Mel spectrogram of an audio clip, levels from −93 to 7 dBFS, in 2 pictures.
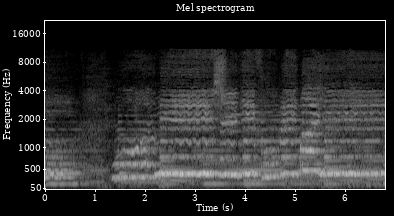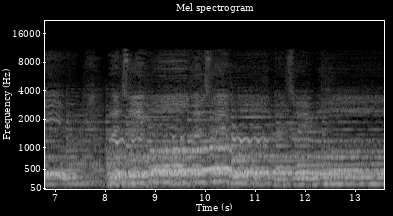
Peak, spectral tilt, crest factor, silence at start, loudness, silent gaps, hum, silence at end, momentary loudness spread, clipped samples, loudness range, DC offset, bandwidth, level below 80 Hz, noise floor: -14 dBFS; -6 dB/octave; 16 dB; 0 s; -30 LUFS; none; none; 0 s; 10 LU; under 0.1%; 3 LU; under 0.1%; 11 kHz; -76 dBFS; -53 dBFS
